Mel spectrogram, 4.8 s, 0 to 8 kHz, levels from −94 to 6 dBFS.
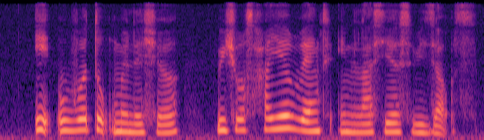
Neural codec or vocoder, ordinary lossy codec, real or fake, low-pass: none; MP3, 64 kbps; real; 7.2 kHz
